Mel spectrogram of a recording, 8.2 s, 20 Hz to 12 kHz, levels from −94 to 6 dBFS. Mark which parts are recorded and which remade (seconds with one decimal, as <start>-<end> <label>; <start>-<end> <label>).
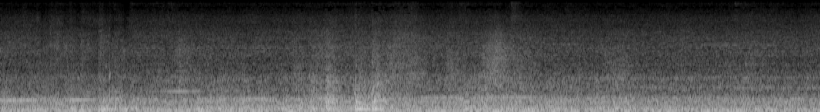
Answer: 0.0-0.4 recorded; 0.4-1.3 remade; 1.3-8.2 recorded

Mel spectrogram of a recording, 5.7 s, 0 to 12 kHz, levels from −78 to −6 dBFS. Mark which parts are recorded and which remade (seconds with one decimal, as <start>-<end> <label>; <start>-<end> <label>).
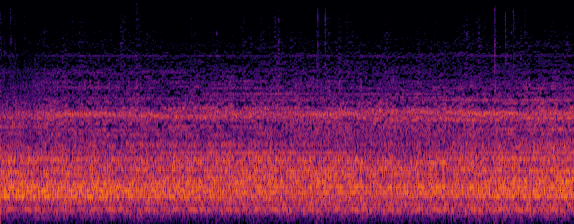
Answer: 0.0-5.7 recorded

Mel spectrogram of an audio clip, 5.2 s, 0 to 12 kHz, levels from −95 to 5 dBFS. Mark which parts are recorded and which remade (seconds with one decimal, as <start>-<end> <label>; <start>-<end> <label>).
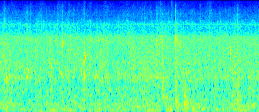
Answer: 0.0-2.4 remade; 2.4-5.2 recorded

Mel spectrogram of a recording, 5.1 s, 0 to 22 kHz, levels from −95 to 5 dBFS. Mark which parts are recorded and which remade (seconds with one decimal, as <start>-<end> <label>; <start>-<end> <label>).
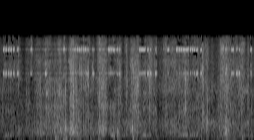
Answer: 0.0-0.4 recorded; 0.4-2.4 remade; 2.4-5.1 recorded

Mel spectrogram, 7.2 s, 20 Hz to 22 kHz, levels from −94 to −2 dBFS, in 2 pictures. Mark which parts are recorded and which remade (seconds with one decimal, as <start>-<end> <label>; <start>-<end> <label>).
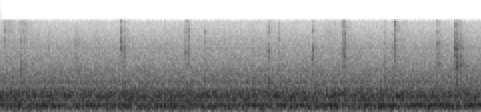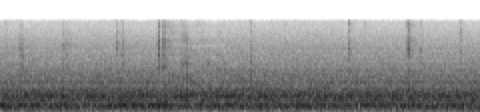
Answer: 0.0-4.8 recorded; 4.8-5.3 remade; 5.3-7.2 recorded

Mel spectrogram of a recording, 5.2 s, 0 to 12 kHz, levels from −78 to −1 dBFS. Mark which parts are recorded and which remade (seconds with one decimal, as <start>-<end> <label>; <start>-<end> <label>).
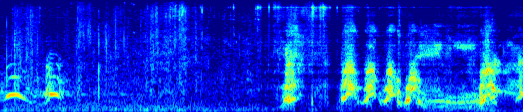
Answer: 0.0-2.6 recorded; 2.6-5.2 remade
